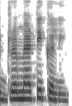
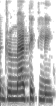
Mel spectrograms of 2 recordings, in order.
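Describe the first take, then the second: First: "ड्रामेटिकली" ending in a separate ka-lee; wrong five-syllable dramatically. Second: "ड्रामेटिकली" ending in a joined klee; correct four-syllable dramatically. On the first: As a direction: sound an extra vowel in "ड्रामेटिकली", dra-ma-ti-ka-lee. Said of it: "नहीं ऐसे नहीं बोलेंगे". ("ड्रामेटिकली" को ड्रा-मे-टि-क-ली बोलें, गलत उच्चारण) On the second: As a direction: drop the vowel in "ड्रामेटिकली", dra-ma-tik-lee. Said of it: "ऐसे नहीं बोलेंगे". ("ड्रामेटिकली" को ड्रा-मे-टिक-ली बोलें, सही उच्चारण) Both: Shown as a demonstration.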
